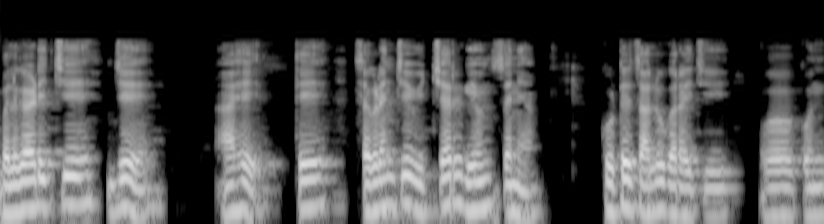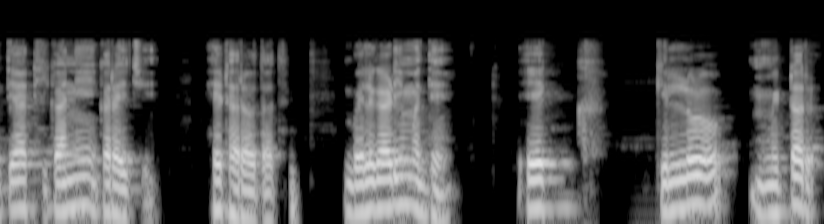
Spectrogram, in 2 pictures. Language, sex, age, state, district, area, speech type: Marathi, male, 18-30, Maharashtra, Wardha, urban, spontaneous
